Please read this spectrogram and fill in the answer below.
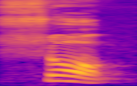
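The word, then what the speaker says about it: sock: इसलिए यहां पे सी को साइलेंट कर लीजिए।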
